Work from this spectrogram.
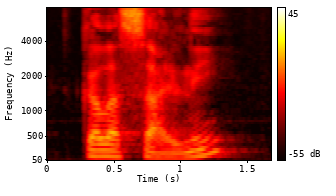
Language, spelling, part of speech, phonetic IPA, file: Russian, колоссальный, adjective, [kəɫɐˈsalʲnɨj], Ru-колоссальный.ogg
- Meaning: colossal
